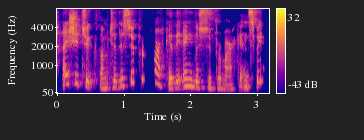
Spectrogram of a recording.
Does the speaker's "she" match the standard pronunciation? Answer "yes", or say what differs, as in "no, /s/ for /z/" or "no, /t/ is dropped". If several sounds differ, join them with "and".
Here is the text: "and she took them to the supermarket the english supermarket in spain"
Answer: yes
